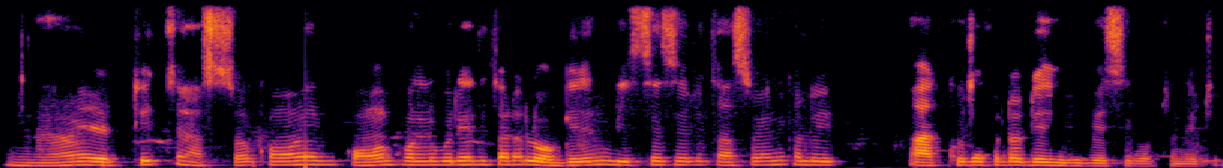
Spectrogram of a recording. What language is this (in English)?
Odia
